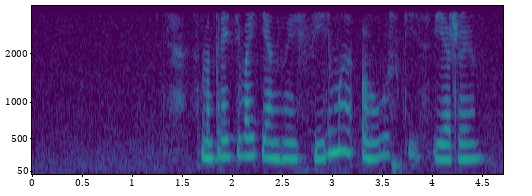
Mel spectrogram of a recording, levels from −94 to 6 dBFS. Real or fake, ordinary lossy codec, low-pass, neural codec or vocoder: fake; none; 3.6 kHz; vocoder, 22.05 kHz, 80 mel bands, Vocos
